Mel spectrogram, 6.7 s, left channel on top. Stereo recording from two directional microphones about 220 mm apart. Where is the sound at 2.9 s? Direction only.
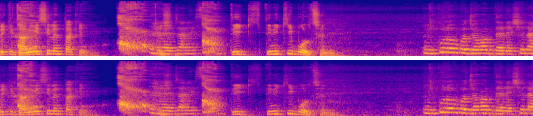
55° left (ahead or behind).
